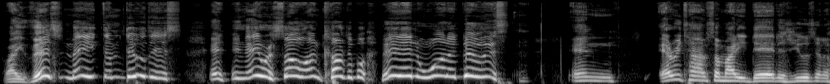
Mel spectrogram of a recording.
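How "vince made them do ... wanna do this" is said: very high, whiny mocking voice; whiny mock fan. Vlogger mocking fans defending the storyline, high whiny parody. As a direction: squeak it out like an outraged fan.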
